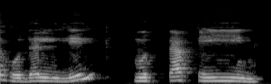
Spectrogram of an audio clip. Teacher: फीह हुदल लिल मुत्तकीन, हा की पेश को हम लंबा नहीं करेंगे और तनवीन ज़बर को लाम के साथ मिलाएंगे। तो यहाँ पे इदगाम बगैरुल गुन्ना यानी हुदल लिल, ये नहीं हमने पढ़ना कि हुदल लिल, ये गलत तरीका है।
